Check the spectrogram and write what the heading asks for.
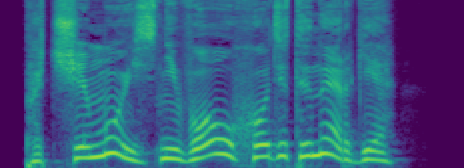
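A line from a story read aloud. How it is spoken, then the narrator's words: Anxious question. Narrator (Russian): взволнованно спросила Ори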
